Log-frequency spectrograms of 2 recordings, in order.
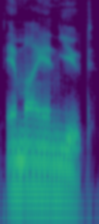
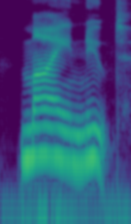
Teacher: Stress on the first syllable. M i nute. That's the unit of time 60 seconds.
